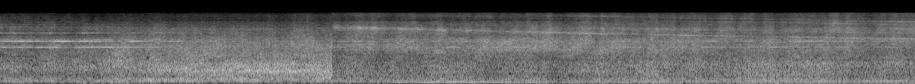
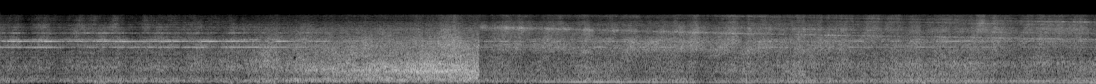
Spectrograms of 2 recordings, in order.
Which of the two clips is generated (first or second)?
first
